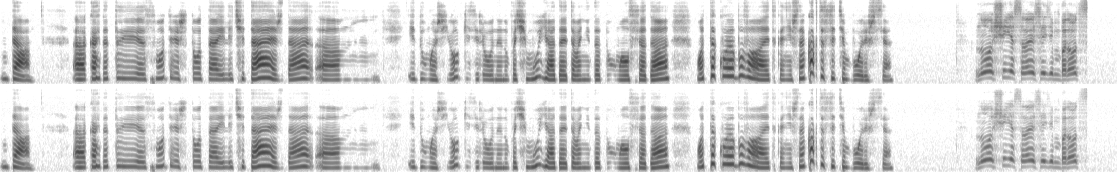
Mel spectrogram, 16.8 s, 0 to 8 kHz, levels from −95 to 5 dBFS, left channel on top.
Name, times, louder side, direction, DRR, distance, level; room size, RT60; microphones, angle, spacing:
voice 1, 0.0-0.5 1.1-5.1 5.6-5.7 6.1-13.4, left 3 dB, 55° left, 6.2 m, -31 dB
voice 2, 14.6-16.3, left 3 dB, 80° left, 4.7 m, -39 dB
open air
head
